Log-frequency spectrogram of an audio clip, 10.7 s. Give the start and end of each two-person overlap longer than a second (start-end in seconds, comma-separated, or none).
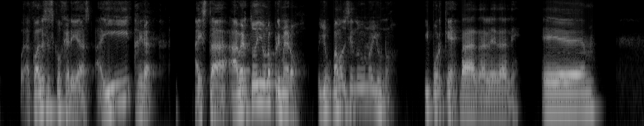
none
